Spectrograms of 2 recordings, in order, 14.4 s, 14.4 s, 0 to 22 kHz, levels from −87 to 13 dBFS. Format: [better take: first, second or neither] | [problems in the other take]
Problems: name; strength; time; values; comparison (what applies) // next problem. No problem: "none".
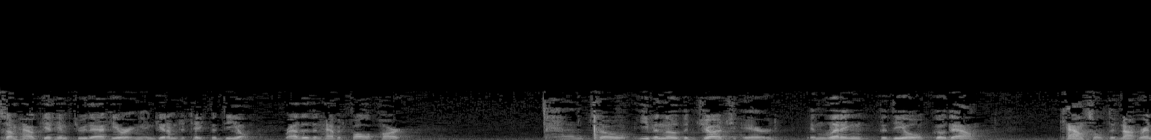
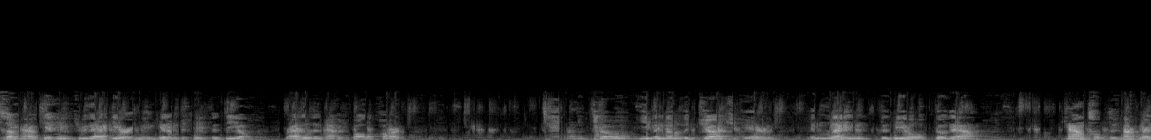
first | noise reduction (neural separator model SepFormer DNS4)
